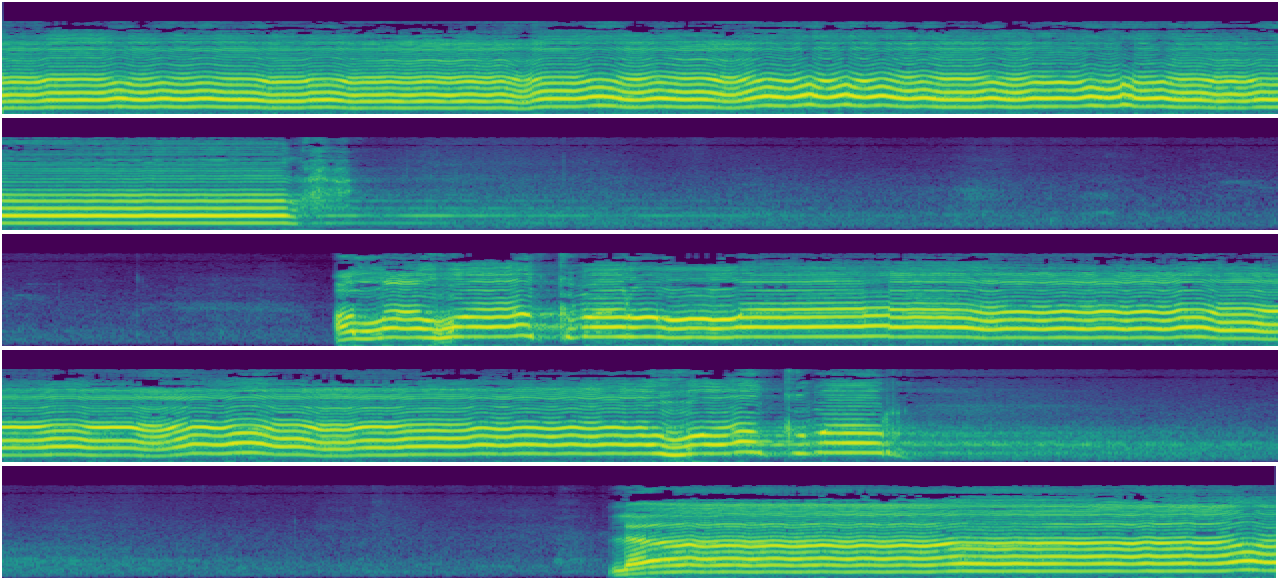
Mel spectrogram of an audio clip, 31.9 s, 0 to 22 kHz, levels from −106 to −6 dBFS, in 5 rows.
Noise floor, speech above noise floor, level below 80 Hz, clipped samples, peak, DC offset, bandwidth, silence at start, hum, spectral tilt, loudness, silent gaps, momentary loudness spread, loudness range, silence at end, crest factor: -64 dBFS; 53 dB; -62 dBFS; under 0.1%; -4 dBFS; under 0.1%; 11 kHz; 0 s; none; -3 dB/octave; -12 LUFS; none; 3 LU; 8 LU; 0 s; 10 dB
